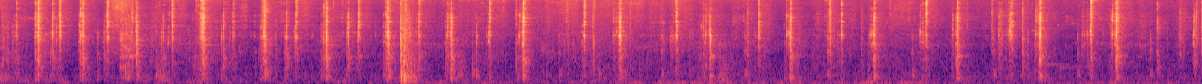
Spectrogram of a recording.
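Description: Hydraulic bottle jack being pumped by hand under a timber house post, its handle and pump clicking two or three times a second, with a louder knock about four seconds in, as the old house is lifted.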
